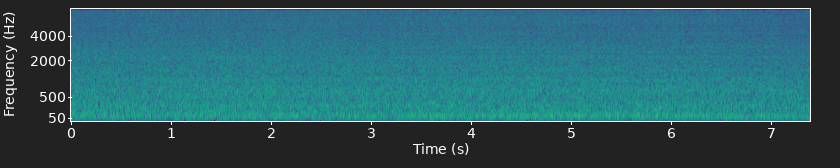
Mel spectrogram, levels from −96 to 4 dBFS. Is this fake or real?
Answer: real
